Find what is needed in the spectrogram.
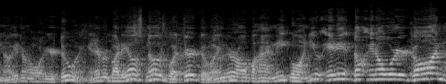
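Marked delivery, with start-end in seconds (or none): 3.1-4.4 higher-pitched jeer at a lost driver; mock heckling. Drivers behind yelling at the lost idiot, mock heckling. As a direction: imitate an exasperated driver behind.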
